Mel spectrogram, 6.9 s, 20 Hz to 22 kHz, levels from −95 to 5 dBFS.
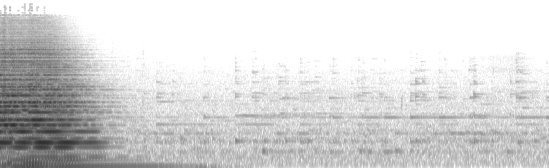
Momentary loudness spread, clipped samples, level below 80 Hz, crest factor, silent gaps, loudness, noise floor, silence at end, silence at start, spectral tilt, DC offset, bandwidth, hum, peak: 19 LU; under 0.1%; -42 dBFS; 20 dB; none; -16 LUFS; -59 dBFS; 5.5 s; 0 s; -2.5 dB/octave; under 0.1%; 16.5 kHz; none; -4 dBFS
